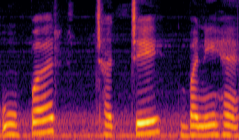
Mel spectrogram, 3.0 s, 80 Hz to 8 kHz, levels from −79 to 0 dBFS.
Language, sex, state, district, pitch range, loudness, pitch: Hindi, female, Chhattisgarh, Raipur, 195-225 Hz, -15 LUFS, 205 Hz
